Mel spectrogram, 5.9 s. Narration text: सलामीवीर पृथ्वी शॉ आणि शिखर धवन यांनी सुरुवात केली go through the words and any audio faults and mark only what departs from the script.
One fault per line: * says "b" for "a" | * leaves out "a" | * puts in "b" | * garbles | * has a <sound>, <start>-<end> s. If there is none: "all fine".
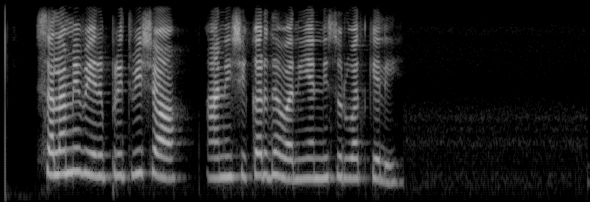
all fine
